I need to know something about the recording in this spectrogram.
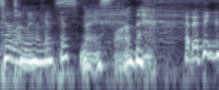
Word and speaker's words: Telemachus: But I think they were just showing Temeculus. How did he say his name? The son. Telemachus. Telemachus.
